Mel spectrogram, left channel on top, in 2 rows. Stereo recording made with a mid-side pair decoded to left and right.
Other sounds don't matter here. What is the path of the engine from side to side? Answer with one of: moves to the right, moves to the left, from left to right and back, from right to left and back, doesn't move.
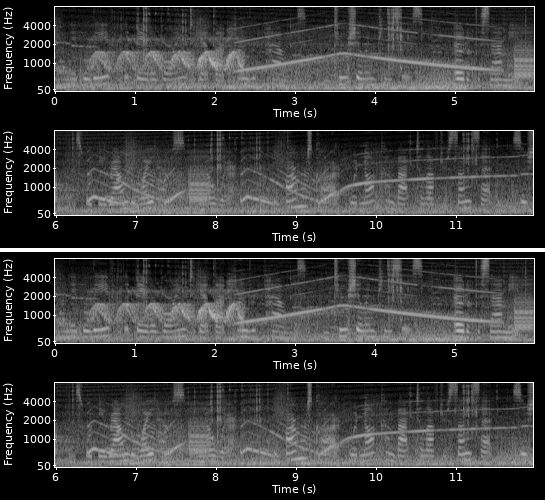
moves to the right.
